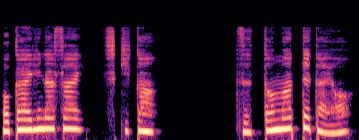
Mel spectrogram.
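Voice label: HELLO Japanese, Voice; GF Alarm; GepardM1Mod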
